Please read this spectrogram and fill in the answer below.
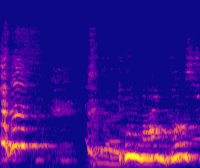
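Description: A man's short chuckle, falling in pitch, then a voice starts talking about a second in.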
